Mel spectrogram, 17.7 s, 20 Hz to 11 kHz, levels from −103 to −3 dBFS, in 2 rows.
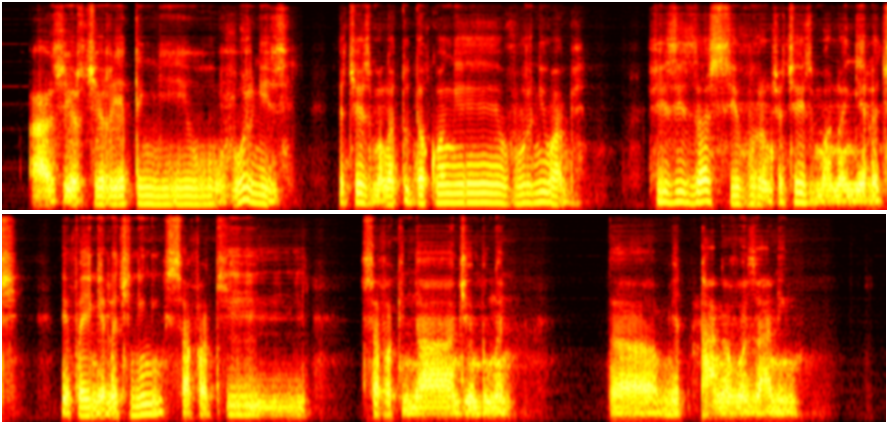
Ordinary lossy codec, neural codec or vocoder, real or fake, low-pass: none; vocoder, 22.05 kHz, 80 mel bands, HiFi-GAN; fake; none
